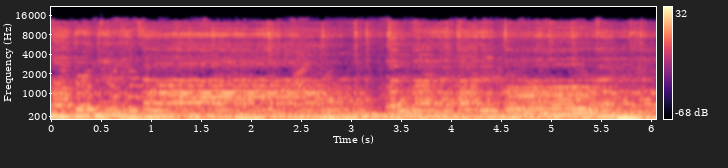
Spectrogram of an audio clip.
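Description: Music with several voices singing together in long held notes, at a steady level.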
